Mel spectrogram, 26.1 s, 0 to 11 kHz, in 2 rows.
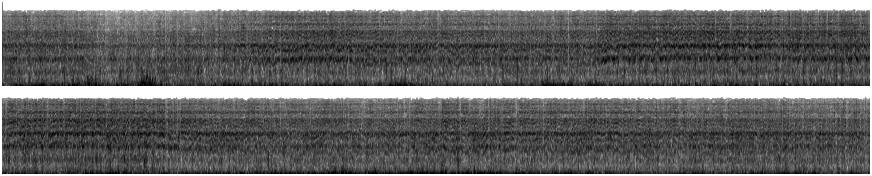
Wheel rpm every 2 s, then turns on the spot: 100, 90, 110, 120, 130, 160, 160, 160, 120, 110, 120, 110, 120.
none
